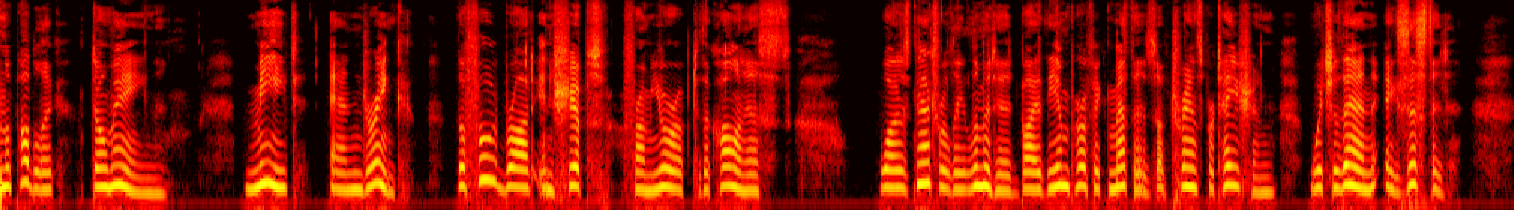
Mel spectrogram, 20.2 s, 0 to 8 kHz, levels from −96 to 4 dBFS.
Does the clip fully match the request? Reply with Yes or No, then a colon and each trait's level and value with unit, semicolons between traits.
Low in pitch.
No: high, 215 Hz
